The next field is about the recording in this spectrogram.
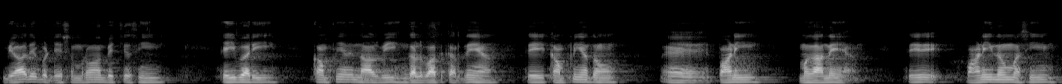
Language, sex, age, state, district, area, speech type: Punjabi, male, 45-60, Punjab, Jalandhar, urban, spontaneous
